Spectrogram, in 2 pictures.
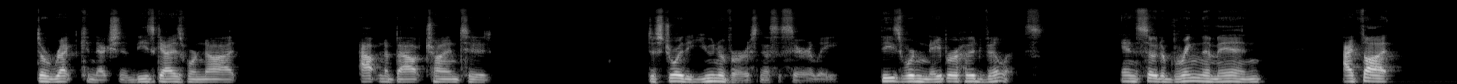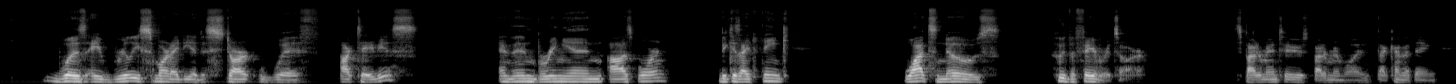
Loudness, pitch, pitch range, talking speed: -22 LUFS, 125 Hz, 115-135 Hz, 120 wpm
